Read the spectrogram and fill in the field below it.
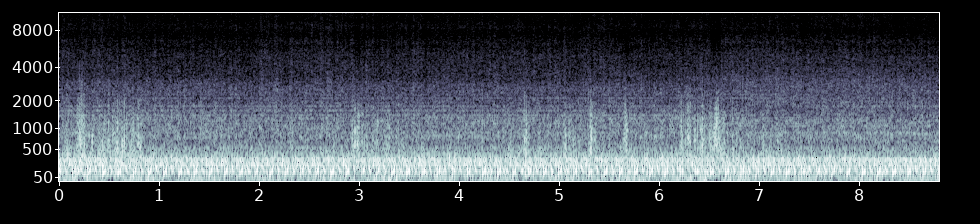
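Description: A ferry's engine drones with a low hum.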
